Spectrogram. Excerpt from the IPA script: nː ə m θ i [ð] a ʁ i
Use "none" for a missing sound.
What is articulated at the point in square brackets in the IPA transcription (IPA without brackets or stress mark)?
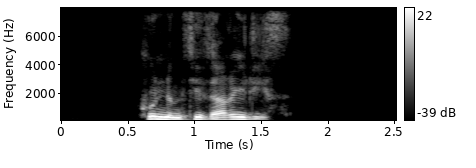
ð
